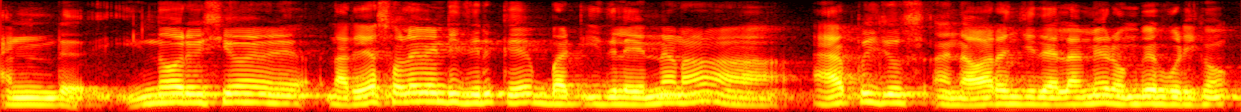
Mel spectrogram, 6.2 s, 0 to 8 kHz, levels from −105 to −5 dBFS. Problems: none marked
